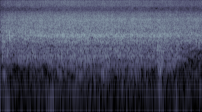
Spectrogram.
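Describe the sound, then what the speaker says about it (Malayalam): Chopped tomatoes hit hot fried onions in a pan for a Kerala tomato chutney, giving a loud, steady sizzling hiss that carries on evenly throughout with no talking. "ഉള്ളി വാടി മൂത്ത് വരുമ്പോഴത്തേക്ക് നമുക്ക് ആ തക്കാളി അരിഞ്ഞത് ഇട്ട് കൊടുക്കാം."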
